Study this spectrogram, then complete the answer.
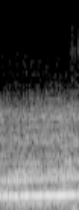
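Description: Mustang race car in a GT Challenge race at Phakisa Raceway, its engine droning steadily at a sustained, even pitch, loud and close, with no voices over it.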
